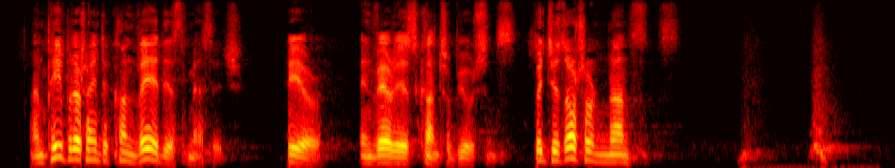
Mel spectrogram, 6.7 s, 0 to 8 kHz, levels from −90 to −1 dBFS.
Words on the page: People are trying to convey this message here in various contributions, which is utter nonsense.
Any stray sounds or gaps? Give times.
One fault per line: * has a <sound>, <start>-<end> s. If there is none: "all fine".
* has a whoosh, 5.5-6.6 s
